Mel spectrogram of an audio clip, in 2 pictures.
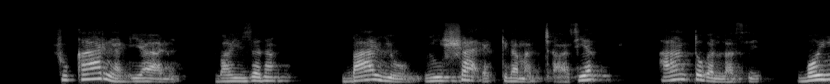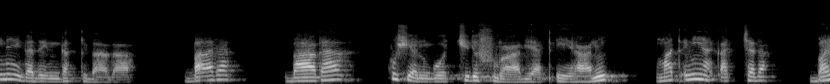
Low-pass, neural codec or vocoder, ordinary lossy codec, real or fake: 7.2 kHz; codec, 16 kHz, 2 kbps, FunCodec, trained on Chinese and English, 25 frames a second; Opus, 64 kbps; fake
